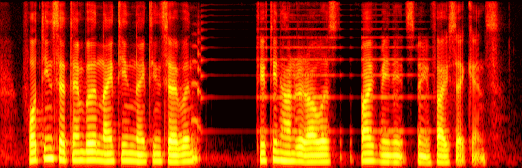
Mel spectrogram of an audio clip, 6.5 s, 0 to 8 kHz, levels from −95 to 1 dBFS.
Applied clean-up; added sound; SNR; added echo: neural mask model RNNoise.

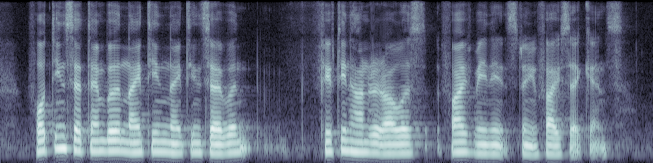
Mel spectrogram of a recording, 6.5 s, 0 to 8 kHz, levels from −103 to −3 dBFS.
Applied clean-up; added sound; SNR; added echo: none; none; none; none.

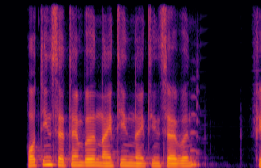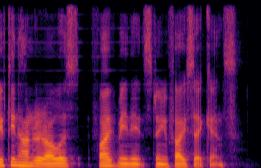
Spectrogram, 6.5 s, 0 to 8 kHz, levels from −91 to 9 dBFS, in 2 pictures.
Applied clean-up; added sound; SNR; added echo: neural mask model DeepFilterNet 3.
